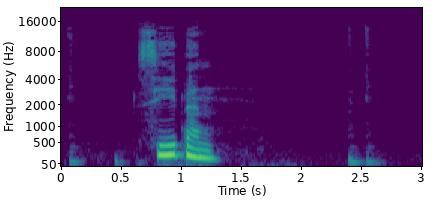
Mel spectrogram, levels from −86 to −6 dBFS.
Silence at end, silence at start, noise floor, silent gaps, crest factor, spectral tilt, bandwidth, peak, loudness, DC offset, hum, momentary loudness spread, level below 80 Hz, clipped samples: 0.45 s; 0.05 s; -78 dBFS; none; 20 dB; -6 dB/octave; 15 kHz; -18 dBFS; -32 LUFS; under 0.1%; none; 14 LU; -64 dBFS; under 0.1%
